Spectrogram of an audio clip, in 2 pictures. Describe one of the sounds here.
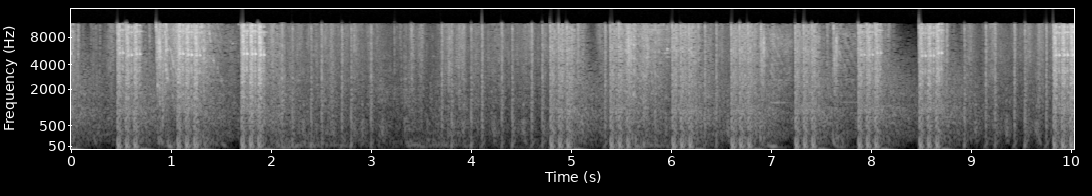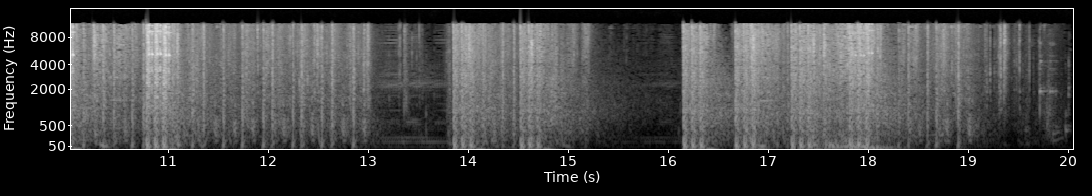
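Gunshots crack rapidly and repeatedly, close by.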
